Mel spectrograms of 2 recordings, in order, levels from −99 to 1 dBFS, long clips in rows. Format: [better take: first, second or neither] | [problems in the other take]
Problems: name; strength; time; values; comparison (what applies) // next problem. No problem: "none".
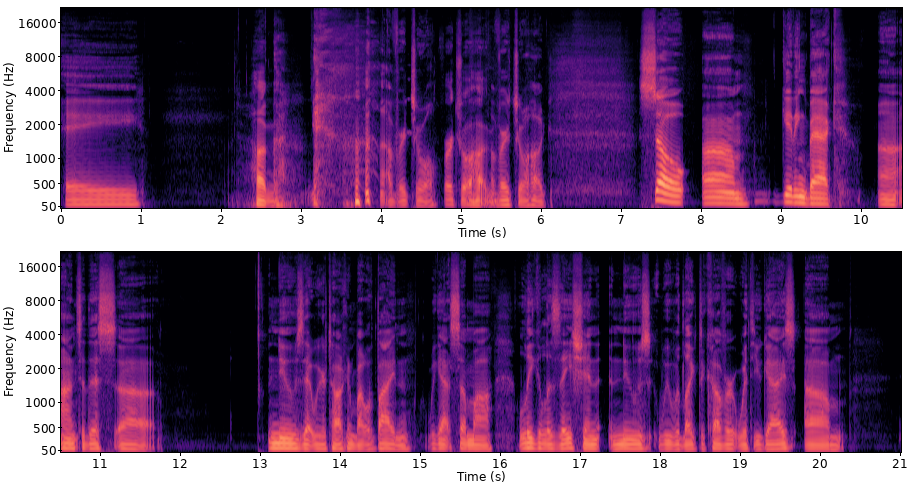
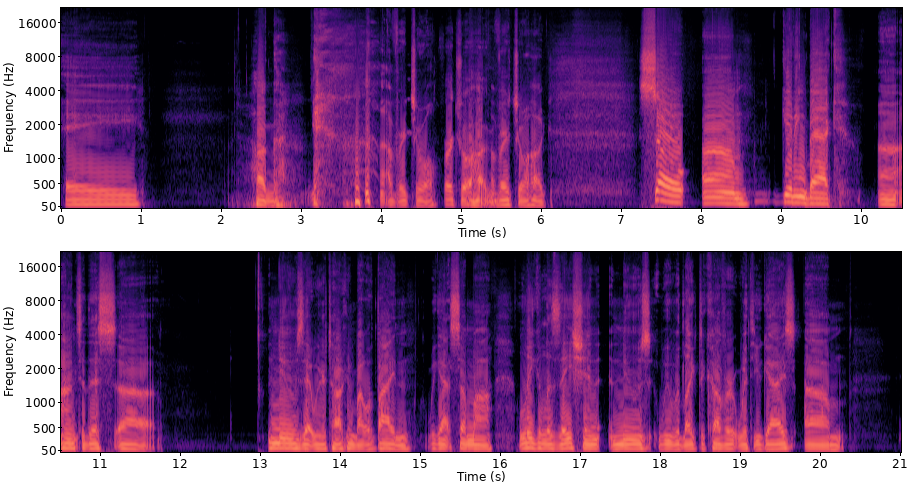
first | distortion; heavy; 8% of the sound clipped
